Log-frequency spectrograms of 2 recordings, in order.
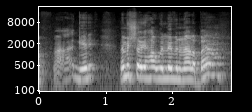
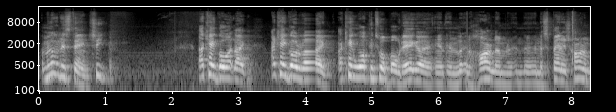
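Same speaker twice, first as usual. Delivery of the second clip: ordinary talk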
